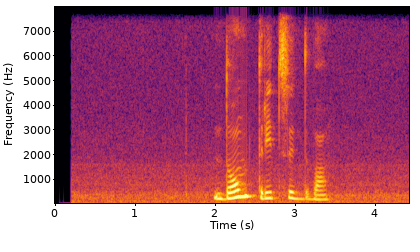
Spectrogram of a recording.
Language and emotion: Russian, neutral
